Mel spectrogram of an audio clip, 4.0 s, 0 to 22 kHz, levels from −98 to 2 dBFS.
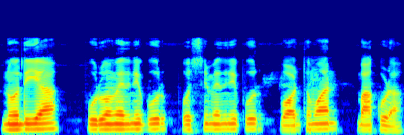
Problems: low volume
